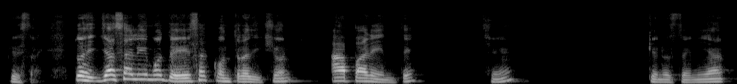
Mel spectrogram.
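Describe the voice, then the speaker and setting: A male physics professor giving a university lecture, his voice pitched a little high yet warm and mellow. He walks through the reasoning patiently, keeps asking his students whether they follow, and rephrases himself as he goes. The sound is dry, with no room echo. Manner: explanatory, constantly checking understanding with questions; rephrases and restarts mid-sentence while thinking aloud.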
